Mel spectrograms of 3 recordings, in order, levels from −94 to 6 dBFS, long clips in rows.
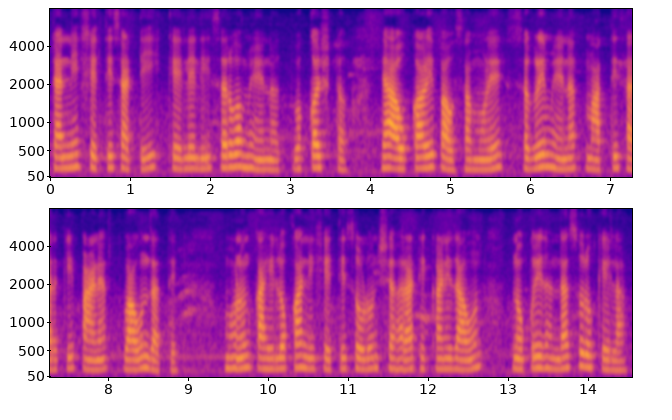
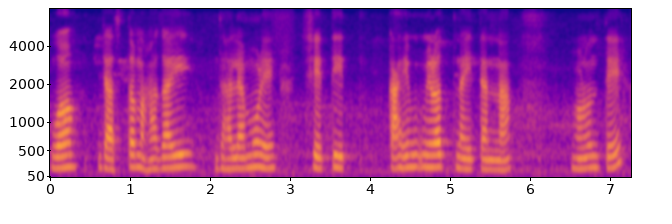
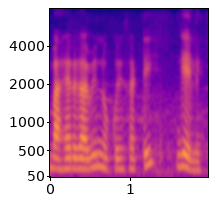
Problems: background sounds at intervals, background conversations at intervals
